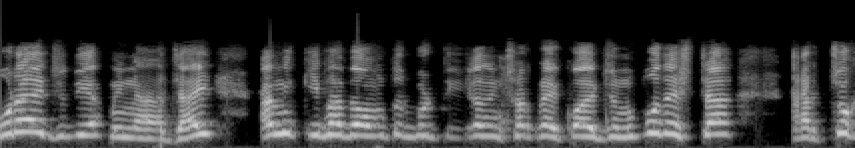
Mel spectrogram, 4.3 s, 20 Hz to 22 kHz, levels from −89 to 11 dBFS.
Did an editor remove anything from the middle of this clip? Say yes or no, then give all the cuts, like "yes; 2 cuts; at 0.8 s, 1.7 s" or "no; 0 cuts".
no; 0 cuts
